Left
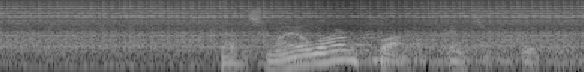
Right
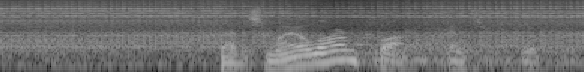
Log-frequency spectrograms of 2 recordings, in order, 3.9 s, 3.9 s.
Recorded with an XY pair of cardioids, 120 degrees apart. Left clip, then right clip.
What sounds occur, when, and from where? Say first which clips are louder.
1.5 s a man speaking: right 4 dB; 25° right, 0.6 m; by 3.8 s 5° right, 3 m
